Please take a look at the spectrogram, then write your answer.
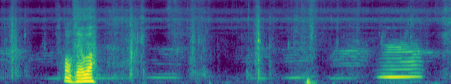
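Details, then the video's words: Narrow-mouthed frogs call loudly at a creek in Thailand during light rain while people search with lights. There is a loud deep bellowing call that rises and falls, then a steadier drawn-out moan, with a low hum and a few knocks. "เสียงดังลั่นห้วย ออกหาส่องอึ่งกัน"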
